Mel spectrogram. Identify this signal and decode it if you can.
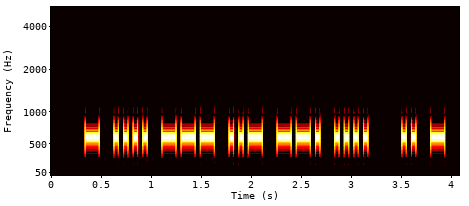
Morse code, heard as a keyed tone, about 25 wpm, 600 Hz. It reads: THOUGH IT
